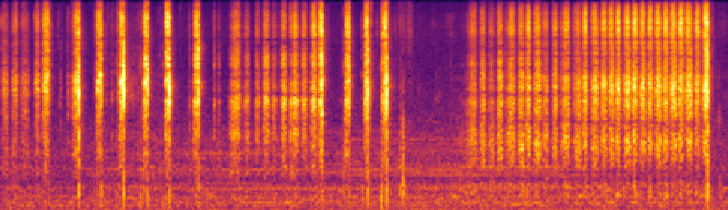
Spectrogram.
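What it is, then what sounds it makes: Fingernail buffed with a foam buffer block. A white solid foam nail buffer block is rubbed back and forth across natural fingernails, making quiet, bright, scratchy swishes with no low end. The strokes come in uneven bursts, pause briefly, then resume as a quicker, steadier run of short rubbing passes.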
